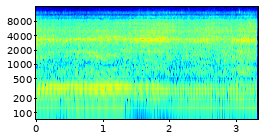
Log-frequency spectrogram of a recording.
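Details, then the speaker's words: Honda 100 dirt bike on the track, gutless and falling on its face, before a replacement carburetor: engine note sags and flattens as throttle opens, pitch dropping rather than climbing; it bogs with no pull, fuel delivery suspect. "you just give it the gas you guys hear how bad that runs just like got no get up and"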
